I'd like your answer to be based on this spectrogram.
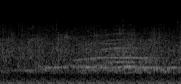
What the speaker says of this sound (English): Let us give a round of applause to our leaders who brought this initiative.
